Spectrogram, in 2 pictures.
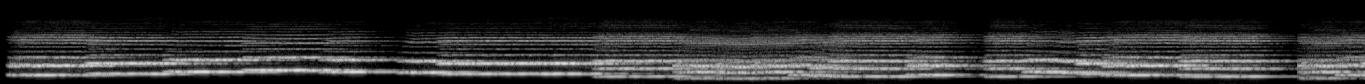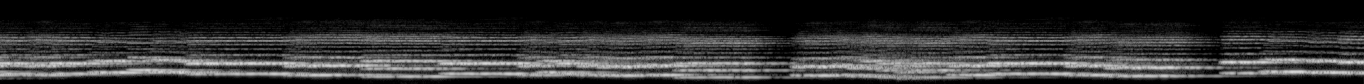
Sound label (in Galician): entonacio piano voz; Entoación con acompañamento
